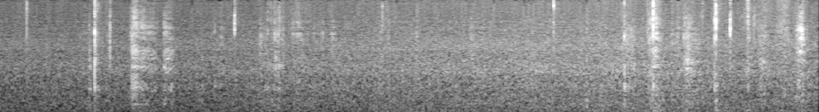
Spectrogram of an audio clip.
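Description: Rubber balloons squeak and rub.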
